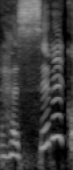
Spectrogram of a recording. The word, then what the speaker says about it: Hasidic: Is it Hasidic or Hasidic? – It's Hasidic, but you're saying it right.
